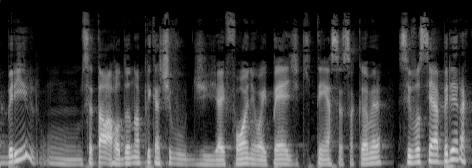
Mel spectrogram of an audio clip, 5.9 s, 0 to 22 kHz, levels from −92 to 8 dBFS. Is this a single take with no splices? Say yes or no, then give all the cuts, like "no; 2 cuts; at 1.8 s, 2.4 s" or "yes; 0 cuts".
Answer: no; 1 cut; at 4.9 s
